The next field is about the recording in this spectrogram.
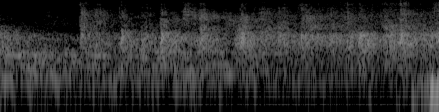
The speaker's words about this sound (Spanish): Pero ¿por qué no la aplauden con ganas? Aplauden como, sí, cómo no, no saben la que se está metiendo.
